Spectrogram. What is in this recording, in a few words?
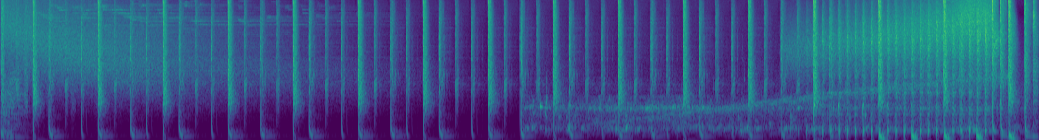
DRUM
